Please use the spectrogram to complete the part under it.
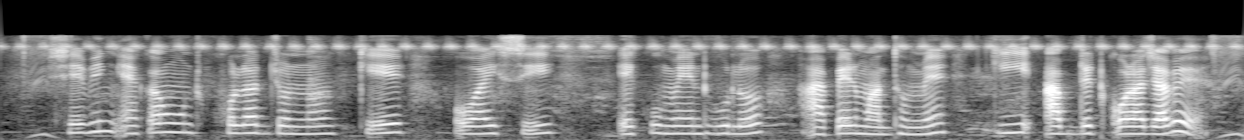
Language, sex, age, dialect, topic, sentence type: Bengali, female, 25-30, Standard Colloquial, banking, question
